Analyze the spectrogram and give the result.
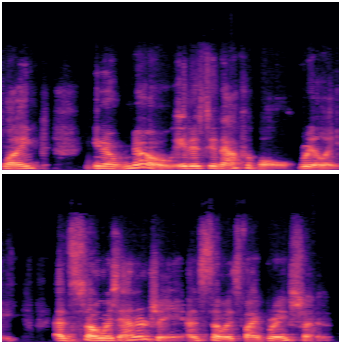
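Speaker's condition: Deafness with cochlear implants, bilateral cochlear implants; uses two cochlear implants

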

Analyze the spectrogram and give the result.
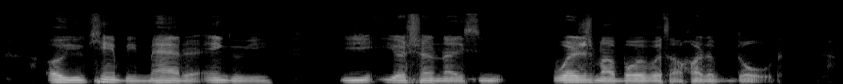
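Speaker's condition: Cerebral palsy; cognition unaffected

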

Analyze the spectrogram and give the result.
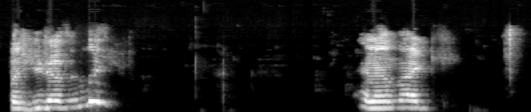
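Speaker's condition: Cerebral palsy; uses wheelchair, hearing intact

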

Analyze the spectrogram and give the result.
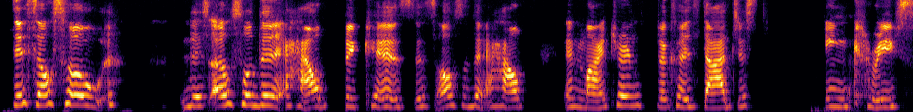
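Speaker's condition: Cerebral palsy; needs change over time

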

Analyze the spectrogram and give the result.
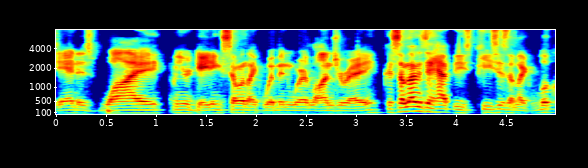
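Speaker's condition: No condition

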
